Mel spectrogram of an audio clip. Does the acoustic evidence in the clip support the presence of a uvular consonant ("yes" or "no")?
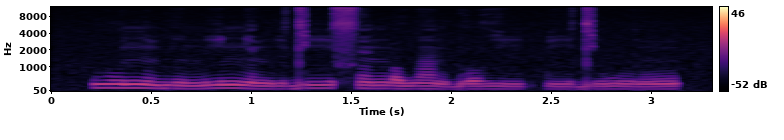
no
